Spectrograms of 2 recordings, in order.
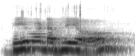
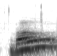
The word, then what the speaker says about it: bow: Another word BOW rhymes with the word so, S-O, so, bow.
